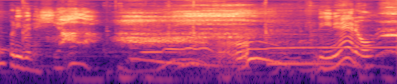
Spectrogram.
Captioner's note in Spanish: Exclamaciones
